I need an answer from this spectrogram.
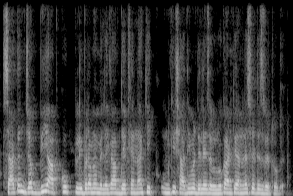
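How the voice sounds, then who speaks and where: A man's voice: on the high side, steady tone, moderate pace, warm tone. A man giving a casual explanatory lesson on astrology, switching between Hindi and English and often checking in with listeners. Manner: conversational, repeats "ठीक है", many fillers and self-corrections. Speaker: astrology teacher.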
